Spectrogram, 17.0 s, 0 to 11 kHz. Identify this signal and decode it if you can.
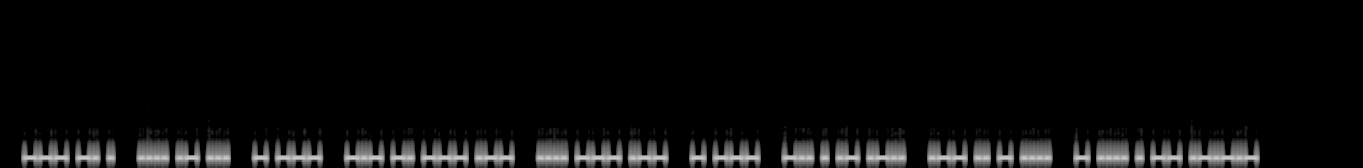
Morse code, heard as a keyed tone, about 25 wpm, 700 Hz. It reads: ONE HAS TO KNOW HOW TO DEAL WITH THEM.
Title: Sentences from Top 800 Words 25wpm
